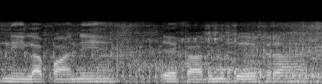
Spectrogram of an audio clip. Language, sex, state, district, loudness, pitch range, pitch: Hindi, male, Madhya Pradesh, Umaria, -15 LUFS, 125-135 Hz, 130 Hz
